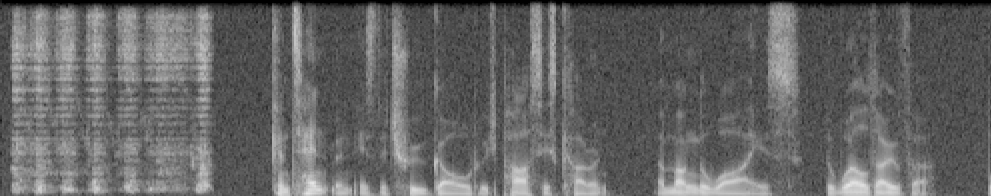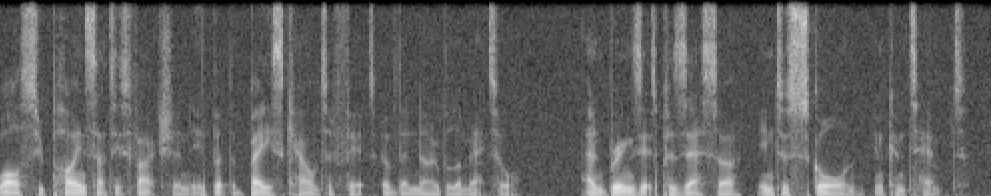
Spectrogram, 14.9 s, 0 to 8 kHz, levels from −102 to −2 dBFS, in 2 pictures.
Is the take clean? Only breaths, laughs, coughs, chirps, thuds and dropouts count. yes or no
no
